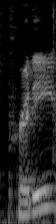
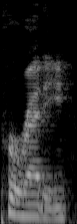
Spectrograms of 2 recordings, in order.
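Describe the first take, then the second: First: The name is said the plain English way. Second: The name is said the Italian way.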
